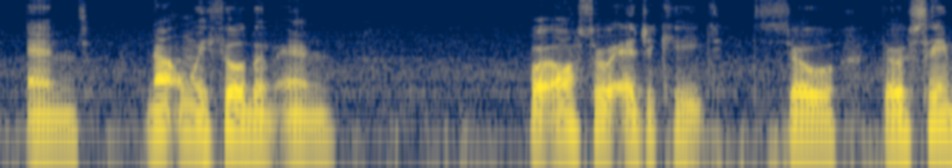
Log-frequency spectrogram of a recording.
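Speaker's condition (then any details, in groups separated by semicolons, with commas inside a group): Cerebral palsy; uses wheelchair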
